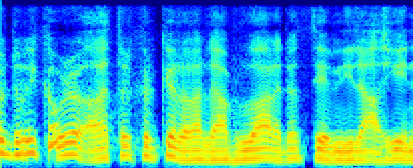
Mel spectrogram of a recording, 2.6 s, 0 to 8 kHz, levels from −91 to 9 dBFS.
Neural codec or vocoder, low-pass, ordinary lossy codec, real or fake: codec, 16 kHz in and 24 kHz out, 0.4 kbps, LongCat-Audio-Codec, four codebook decoder; 7.2 kHz; none; fake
